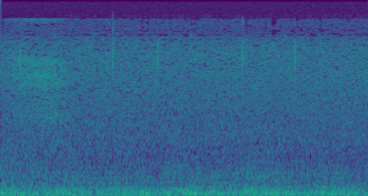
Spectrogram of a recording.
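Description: Rumbling thunder and rain in a Final Fantasy X lightning area, a low continuous roll with steady rain hiss, fairly faint and without talk over it.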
